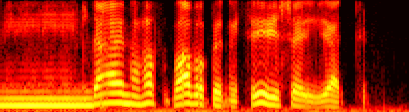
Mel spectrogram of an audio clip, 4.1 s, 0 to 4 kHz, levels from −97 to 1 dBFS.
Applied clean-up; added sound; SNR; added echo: neural diffusion model UNIVERSE++.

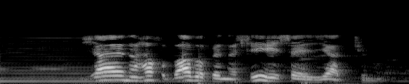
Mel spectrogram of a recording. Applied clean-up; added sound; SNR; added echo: classical method log-MMSE.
